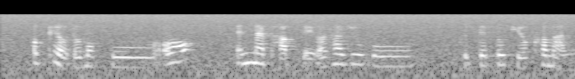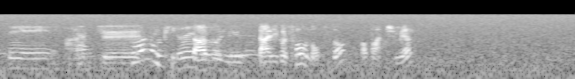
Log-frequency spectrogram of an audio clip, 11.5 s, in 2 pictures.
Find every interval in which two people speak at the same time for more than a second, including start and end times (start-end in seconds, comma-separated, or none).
6.4-8.4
